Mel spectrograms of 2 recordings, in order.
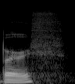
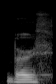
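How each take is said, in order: First: The words are said slowly and deliberately. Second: The words are rattled off quickly. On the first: Each item is to be reflected on. "but if you think of it" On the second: It is a familiar list recited by habit. "I say it really quickly"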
